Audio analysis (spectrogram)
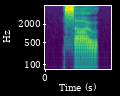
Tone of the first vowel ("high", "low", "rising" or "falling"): high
